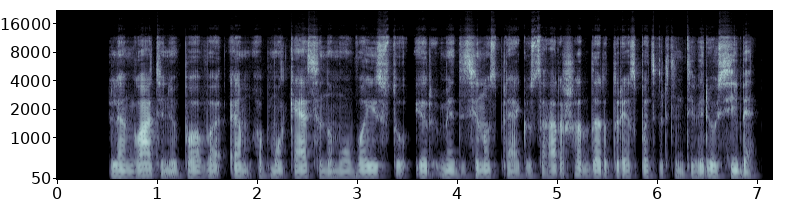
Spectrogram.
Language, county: Lithuanian, Panevėžys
